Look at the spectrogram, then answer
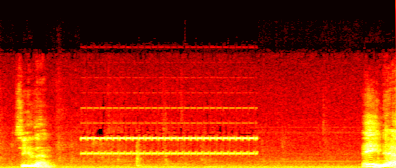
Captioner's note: phone ringing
